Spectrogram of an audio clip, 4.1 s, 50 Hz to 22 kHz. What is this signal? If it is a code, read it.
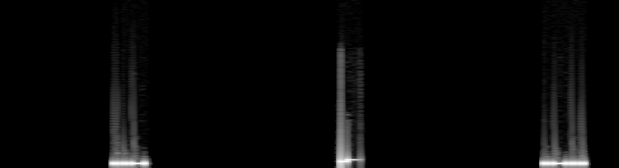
Morse code, heard as a keyed tone, about 40 wpm, 700 Hz. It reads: U L
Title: Single Letters - Phonetic Pronunciation 40wpm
